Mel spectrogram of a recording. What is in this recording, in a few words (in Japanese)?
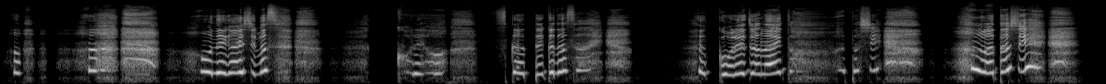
おねだりボイス; 鞠音2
